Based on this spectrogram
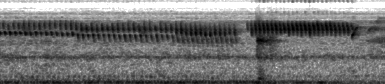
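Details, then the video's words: Young canary learning the roll: continuous fast pulsed trill, high and even, that jumps louder and slightly higher after a brief click midway, with a faint low hum in the background. "burung kenari belajar ngerol suarany jernih"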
